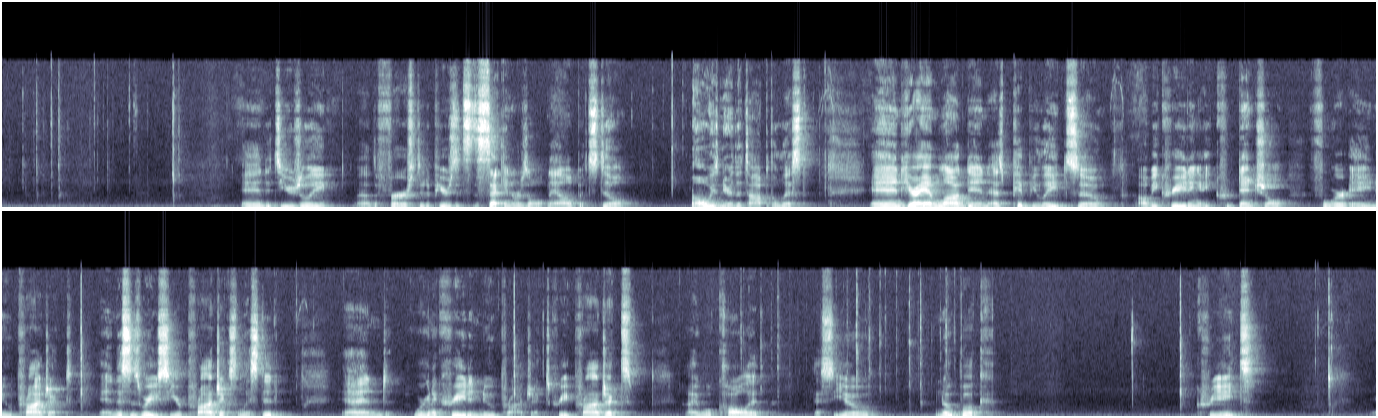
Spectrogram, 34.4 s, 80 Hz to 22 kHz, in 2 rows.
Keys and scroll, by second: 0.0-1.2 typing, 1.8 Down, 2.1 Return, 8.9 super+w, 26.4-29.5 typing.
